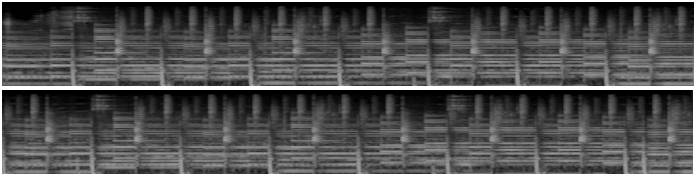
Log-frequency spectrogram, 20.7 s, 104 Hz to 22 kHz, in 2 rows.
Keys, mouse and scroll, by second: 0.1-0.5 scroll up 1, 0.6 click, 1.5 space, 1.6 click, 1.8 space, 2.0 click, 3.0 scroll down 1, 3.1 space, 3.3 scroll up 1, 3.5 space, 3.9 scroll up 1, 4.1 alt+right click, 4.3 click, 4.5-5.1 scroll down 2, 4.7 click, 5.1 space, 5.4 click, 5.4 space, 5.7 click, 5.8 scroll up 1, 6.0 click, 6.4-7.8 scroll down 2, 6.5 typing, 6.6 ctrl+z, 8.0 click, 12.0 ctrl+z, 15.5 shift+F6, 16.9 click.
